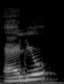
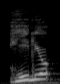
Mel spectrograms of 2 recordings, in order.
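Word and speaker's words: Hélio: one of the graces we say Elio Helio. The pronunciation English Helio.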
